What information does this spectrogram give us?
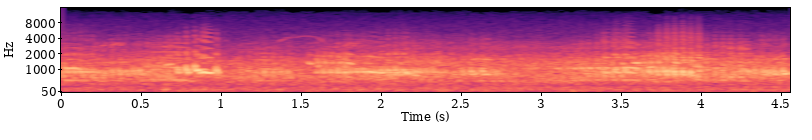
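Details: Group of sandhill cranes at a New Mexico wildlife refuge in December gives steady overlapping rolling rattles, louder bursts near the start and end, with occasional thin higher notes.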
